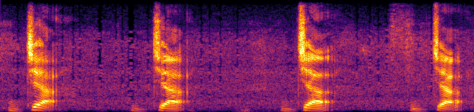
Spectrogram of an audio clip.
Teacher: آپ کی زبان جب آپ جیم کی آواز نکالتی ہیں تو آپ کی زبان کا درمیان والا حصہ آپ کے اوپر تالو سے لگتا ہے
